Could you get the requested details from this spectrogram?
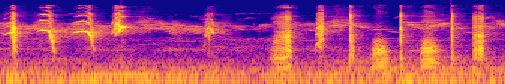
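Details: Javan myna singing persistently, described as calling day and night and suited as a master recording to stimulate other birds: three rising-falling whistled notes, then a burst of harsh, buzzy squawks and clicks in quick succession.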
